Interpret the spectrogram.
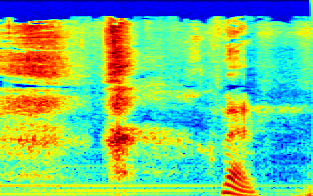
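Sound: yawn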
